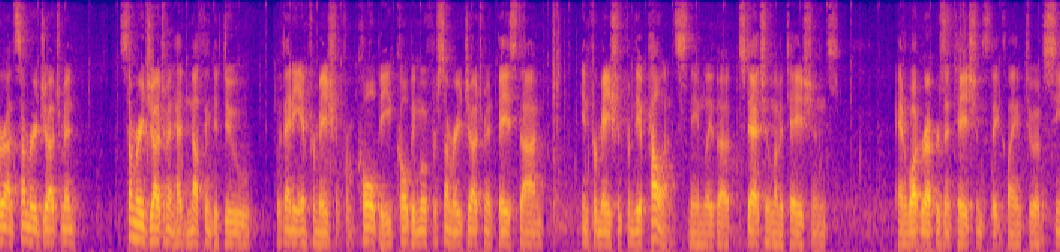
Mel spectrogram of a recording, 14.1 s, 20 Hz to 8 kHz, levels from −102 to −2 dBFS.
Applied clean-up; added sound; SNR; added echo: neural separator model SepFormer DNS4.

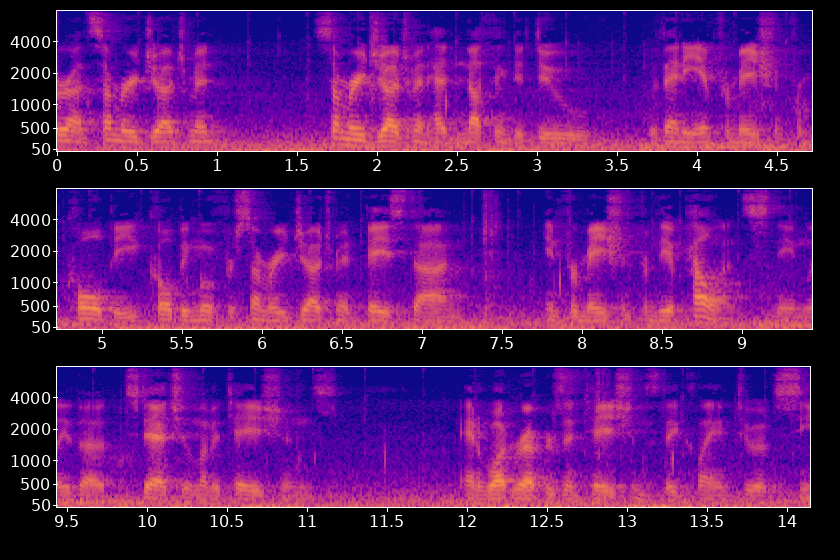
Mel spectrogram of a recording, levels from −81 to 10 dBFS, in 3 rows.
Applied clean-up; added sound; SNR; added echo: none; Vehicle; 8 dB; none.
